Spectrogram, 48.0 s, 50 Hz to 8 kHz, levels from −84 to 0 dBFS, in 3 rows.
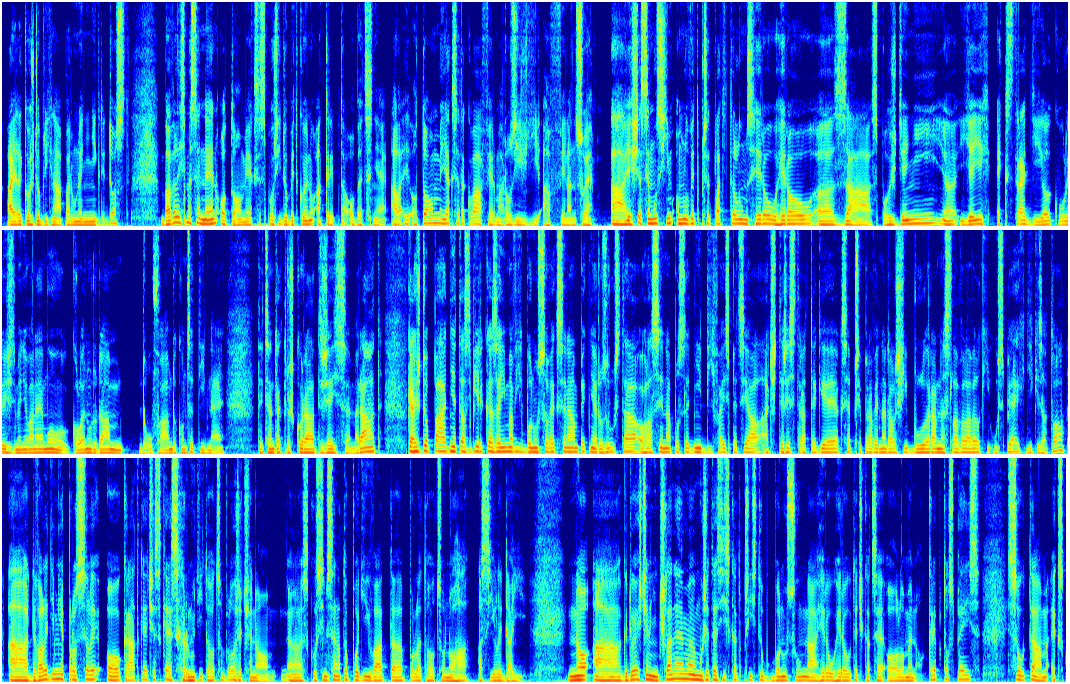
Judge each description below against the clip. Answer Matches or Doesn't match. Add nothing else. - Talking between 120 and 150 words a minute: Doesn't match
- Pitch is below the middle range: Matches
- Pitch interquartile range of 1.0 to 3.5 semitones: Doesn't match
